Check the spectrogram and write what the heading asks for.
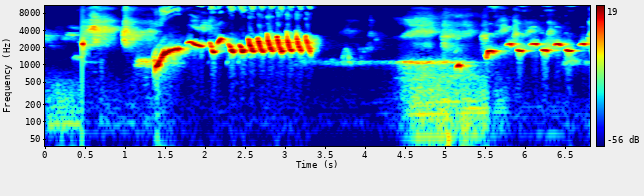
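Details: Lure song of the white-rumped shama, used to turn stressed shamas into eager singers: a rising whistle, a rapid trilled rattle of repeated notes, a pause, then a quick series of short chirps.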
